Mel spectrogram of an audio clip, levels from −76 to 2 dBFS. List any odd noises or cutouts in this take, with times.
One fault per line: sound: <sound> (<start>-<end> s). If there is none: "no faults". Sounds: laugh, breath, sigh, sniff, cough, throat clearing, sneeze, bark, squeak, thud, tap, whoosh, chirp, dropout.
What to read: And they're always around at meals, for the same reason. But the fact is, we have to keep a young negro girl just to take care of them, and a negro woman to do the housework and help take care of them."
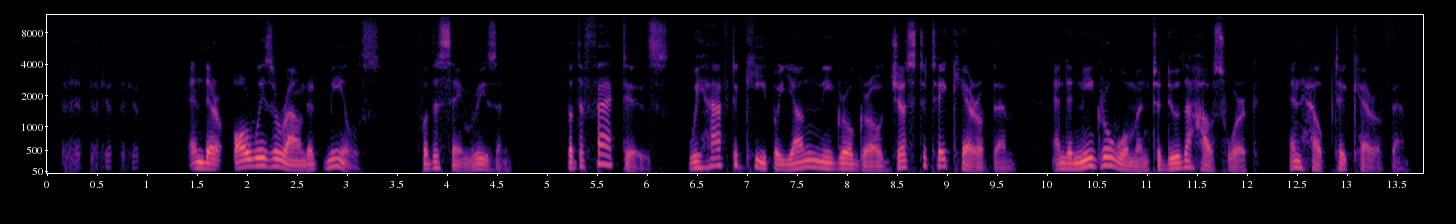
sound: laugh (0.1-0.9 s)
